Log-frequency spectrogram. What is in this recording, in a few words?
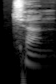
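"chan", Cantonese, low falling tone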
